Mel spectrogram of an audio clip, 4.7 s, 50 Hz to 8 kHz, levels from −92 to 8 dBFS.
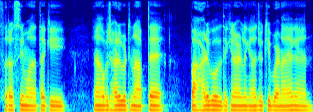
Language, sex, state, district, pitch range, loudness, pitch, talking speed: Hindi, male, Uttarakhand, Uttarkashi, 110-115 Hz, -17 LUFS, 115 Hz, 180 wpm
